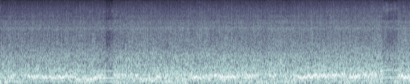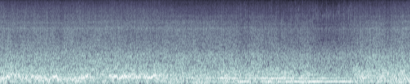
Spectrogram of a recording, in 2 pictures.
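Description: Electric motor and propeller of a small foam RC plane in flight, picked up by its onboard keychain camera's microphone together with wind rush; the motor's pitch wanders, settling into a steadier tone for a couple of seconds near the end.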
